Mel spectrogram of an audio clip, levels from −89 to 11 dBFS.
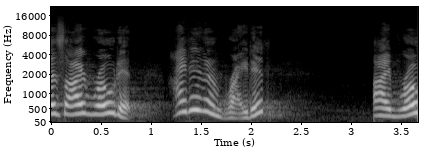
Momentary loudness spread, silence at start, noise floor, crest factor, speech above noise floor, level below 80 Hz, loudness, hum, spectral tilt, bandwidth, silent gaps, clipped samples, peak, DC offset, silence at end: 11 LU; 0 s; -69 dBFS; 20 dB; 48 dB; -68 dBFS; -23 LUFS; none; -6 dB/octave; 11 kHz; none; under 0.1%; -2 dBFS; under 0.1%; 0 s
